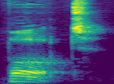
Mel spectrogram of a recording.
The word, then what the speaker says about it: boot: And then we've got the word boot. Both of these are the word boot, but you'd say boat.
